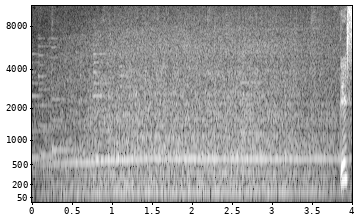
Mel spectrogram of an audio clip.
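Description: Kitchen exhaust fan spinning up to full speed: a rising whine that levels off after about a second into a steady whir over a low hum.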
